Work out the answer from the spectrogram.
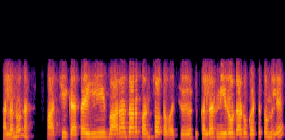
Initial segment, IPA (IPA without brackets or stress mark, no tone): ɦ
